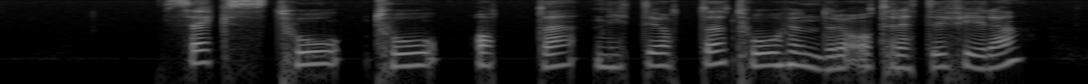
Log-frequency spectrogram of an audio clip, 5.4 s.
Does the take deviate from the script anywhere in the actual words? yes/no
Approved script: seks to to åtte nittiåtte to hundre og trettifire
no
